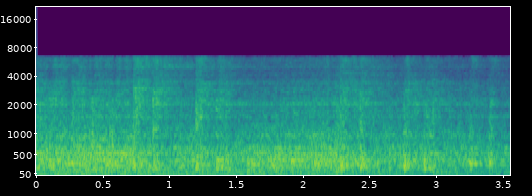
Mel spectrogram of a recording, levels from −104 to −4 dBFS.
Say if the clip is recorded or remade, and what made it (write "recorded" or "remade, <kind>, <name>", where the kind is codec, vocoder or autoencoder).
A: recorded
